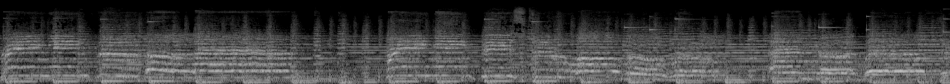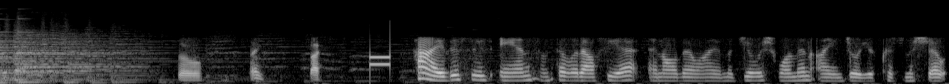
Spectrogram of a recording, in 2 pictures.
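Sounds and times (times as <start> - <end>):
full loud song with singing voice: 0.0 - 13.6
jingling Christmas bells: 5.0 - 10.3
speech: 13.9 - 18.9.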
